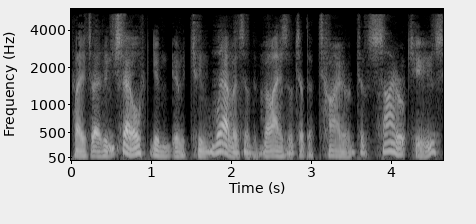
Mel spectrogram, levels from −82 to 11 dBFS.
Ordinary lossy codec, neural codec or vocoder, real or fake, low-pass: AAC, 24 kbps; codec, 16 kHz, 0.5 kbps, FreqCodec, larger model; fake; 5.4 kHz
